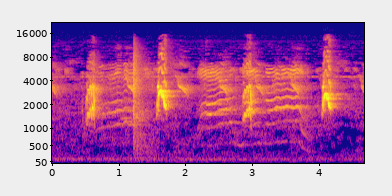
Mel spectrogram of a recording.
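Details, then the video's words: Caged red-whiskered bulbul serving as a decoy, 4 May 2023; rich chirpy bursts roughly every second, interleaved with ringing, slightly wavering whistled tones and a soft low hum. "เสียงนกต่อ นกกรงหัวจุกแก้มแดง"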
